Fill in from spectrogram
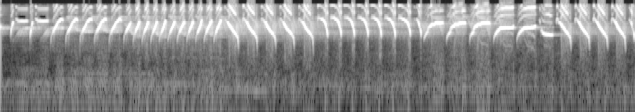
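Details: Canary song meant to stimulate other birds: a continuous fast stream of sharp descending sweeps, varying in speed, broken by a few rising slurred whistles near the end.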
